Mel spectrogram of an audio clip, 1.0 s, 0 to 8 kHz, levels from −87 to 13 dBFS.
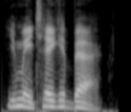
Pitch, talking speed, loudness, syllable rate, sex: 145 Hz, 305 wpm, -18 LUFS, 6.9 syllables/s, male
